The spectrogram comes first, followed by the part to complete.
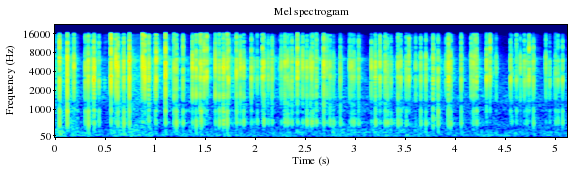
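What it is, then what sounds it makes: Plastic marker, hollow barrel. An Expo dry-erase marker, a small hollow plastic barrel with its cap on, is held in both hands and tapped and scratched rapidly with long painted nails. Some two dozen quick, dry clicks and scratches follow one another over about five seconds, each dying away almost instantly. The sound is bright and high, with no low end.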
